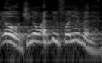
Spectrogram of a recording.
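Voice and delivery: loud, high, quick retort; indignant challenge. Retold or imitated. Player confronting the teacher who insulted him, loud and indignant. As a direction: fire it back, offended. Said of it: "I'm like".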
